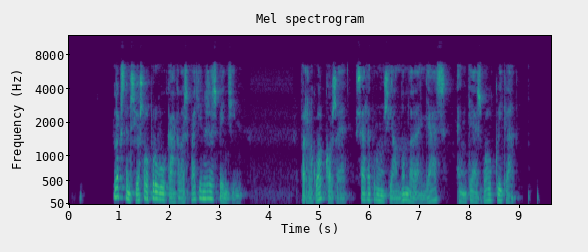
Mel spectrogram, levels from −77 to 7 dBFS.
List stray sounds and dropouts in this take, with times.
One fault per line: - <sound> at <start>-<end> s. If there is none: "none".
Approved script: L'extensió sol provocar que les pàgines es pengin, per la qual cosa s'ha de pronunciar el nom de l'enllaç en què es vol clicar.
none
